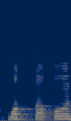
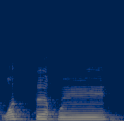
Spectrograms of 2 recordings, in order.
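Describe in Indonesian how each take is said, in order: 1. Vokal akhirnya a terbuka biasa. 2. Vokal akhirnya condong ke e.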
